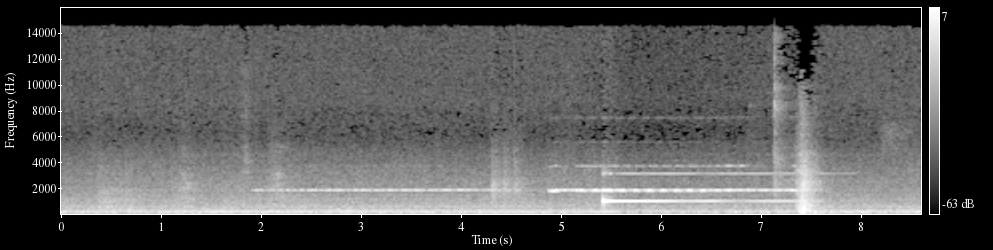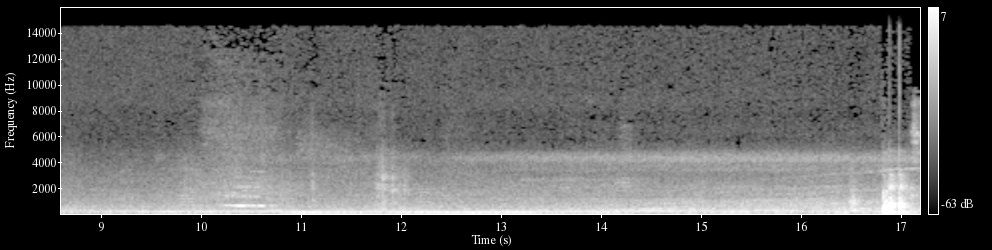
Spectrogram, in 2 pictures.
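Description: Docklands Light Railway train at a platform: a steady door warning tone sounds over the carriage hum, other tones join it, and it ends with a sharp thud as the doors close about seven seconds in. A few seconds later a low, steady motor hum sets in as the train pulls away.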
